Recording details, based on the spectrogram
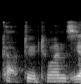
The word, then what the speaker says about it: Cocteau Twins: Was it the Cocteau Twins? Is that what it was pronounced? – Yep, Cocteau Twins.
